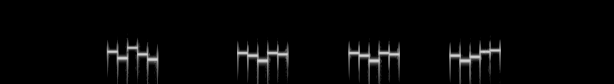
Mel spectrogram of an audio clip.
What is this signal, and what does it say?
Five-tone selective call (CCIR), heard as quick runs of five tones, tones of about 100 ms. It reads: 83362 75176 75176 51489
